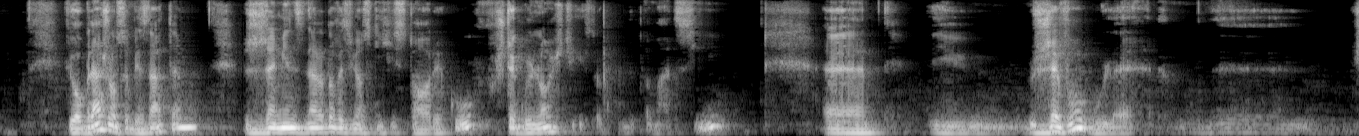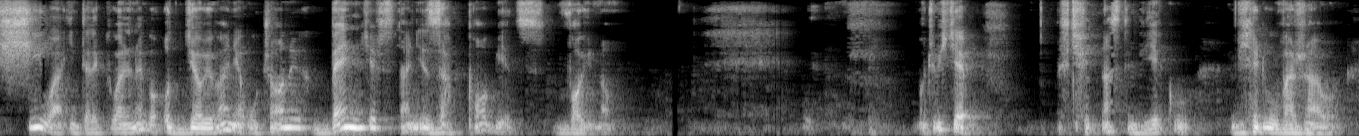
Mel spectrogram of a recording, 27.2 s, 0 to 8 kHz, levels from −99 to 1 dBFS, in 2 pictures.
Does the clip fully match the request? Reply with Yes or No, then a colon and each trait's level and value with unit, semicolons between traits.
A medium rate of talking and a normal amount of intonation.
No: slow, 65 wpm; average, 4.1 semitones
